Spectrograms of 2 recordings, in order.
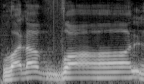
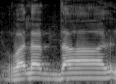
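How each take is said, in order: First: الضال said with a heavy, rounded d-like sound, drawn out; wrong heavy ضاد in الضال, held long; mispronounced ضاد. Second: الدال said with a plain, thin d; wrong thin d in الدال, slightly drawn out; thin dal mispronunciation. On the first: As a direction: stretch الضال slowly with a full, dark consonant. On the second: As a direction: say الدال slowly with a light dental d. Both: Shown as a demonstration. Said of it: "باریک دال یا پر دال کے مانند نہیں ہے".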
